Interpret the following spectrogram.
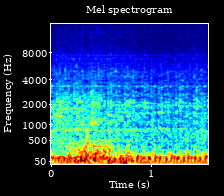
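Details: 2018 Cummins 6.7 diesel after fuel filter change and priming: low steady idle rumble, even beat, no missing or hunting; air purged, running normally.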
